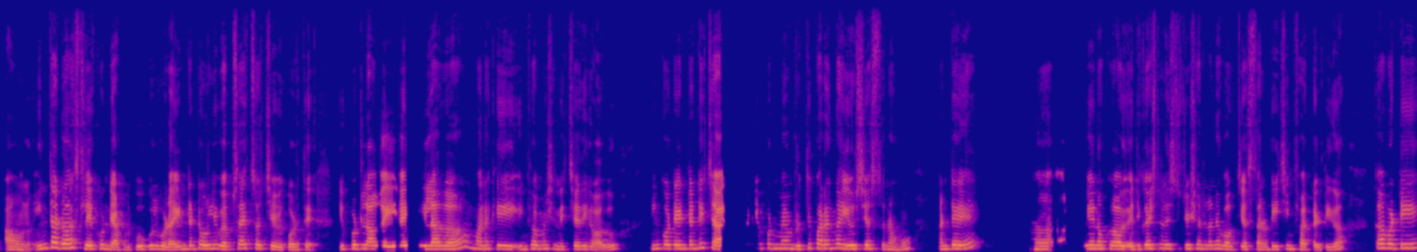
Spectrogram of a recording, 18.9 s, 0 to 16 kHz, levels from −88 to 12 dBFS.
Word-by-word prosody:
అవును. 175 -4 -3 0.2
ఇంత 260 +3 -1
అడ్వాన్స్ 280 0 +3
లేకుండే. 225 -1 +3
అప్పుడు 175 -1 -9
గూగుల్ 205 +3 +2
గూడా 190 -5 +3
ఏంటంటే 220 +4 -2
ఓన్లీ 240 +1 +2
వెబ్‌సైట్స్ 255 +6 -2
వచ్చేవి 220 -7 -1
కొడితే. 170 0 -1 0.4
ఇప్పుటిలాగా 225 0 +2
ఏఐ 440 +2 +5 0.3
లాగా 215 -1 +4 0.3
మనకి 230 0 -1 0.3
ఇన్ఫర్మేషన్ 230 0 -3
ఇచ్చేది 205 +2 -1
గాదు. 155 +2 -2 0.6
ఇంకోటి 245 0 0
ఏంటంటే, 245 +4 -1
చాట్‌జిపిటి 225 - +2
ఇప్పుడు 255 0 -8
మేము 250 0 -2
వృత్తి 215 +5 -1
పరంగా 255 +1 +1
యూజ్ 230 0 +4
చేస్తున్నాము. 220 -5 -2 0.5
అంటే 230 +3 +3 1.1
ఆహ్, 205 -1 -1
ఆహ్, - - -14 0.3
నేను 230 0 +3
ఒక 230 0 -4 0.3
ఎడ్యుకేషనల్ 240 +4 0
ఇన్స్‌స్టిట్యూషన్‌లోనే 235 0 -3
వర్క్ 195 -1 -3
జేస్తాను. 200 -1 -2
టీచింగ్ 210 +2 -4
ఫ్యాకల్టీ‌గా. 175 0 -2 0.5
కాబట్టి 275 -1 +2
225 Hz, 125 wpm, -23 LUFS, 200-245 Hz, 1.1 s, ఏఐ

